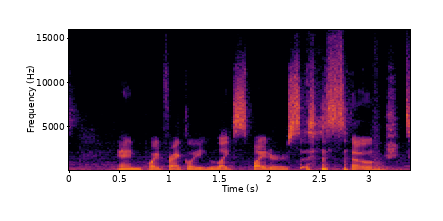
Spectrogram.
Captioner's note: laughs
